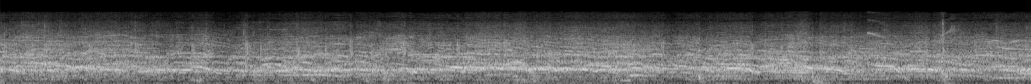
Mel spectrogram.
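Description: Two men shout excitedly close by.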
